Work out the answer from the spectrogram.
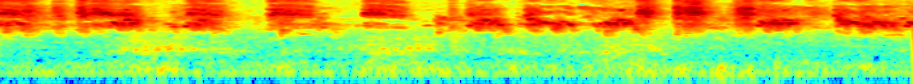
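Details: Several Java sparrows feeding on wheat grains in captivity give a busy run of high, harsh squawking chirps, coming in quick uneven bursts with brief pauses, a faint low hum underneath.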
